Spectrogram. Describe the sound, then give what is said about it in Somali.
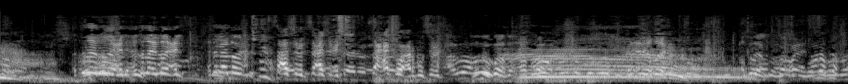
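Cattle lowing at a busy livestock market in Buq Qable, Hiiraan, where cattle, goats and camels are traded. Many overlapping moos and bellows carry on throughout, mixed with crowd voices. “sawaxanka iyo shanqarta aad maqlaysaan waa saylada lagu kala iibsado xoolaha sida ariga lo'da iyo geela ee degmada buqa qable ee wilaayadda hiiraan waxaana hadda la kala gadanayaa lo'da”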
